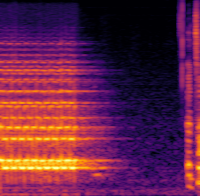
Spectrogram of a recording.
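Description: Game-show face-off buzzer ringing: a steady, rapidly trembling electric bell tone that sounds for about a second and then fades away. A contestant starts to speak at the very end.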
